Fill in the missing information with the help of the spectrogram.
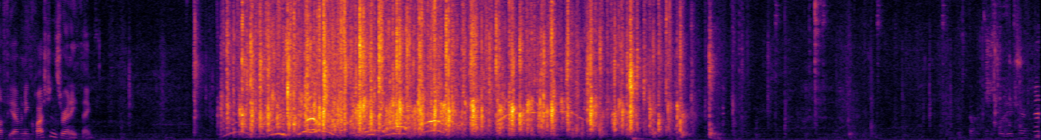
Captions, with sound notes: if you have any questions or anything. (audience cheers and applauds)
